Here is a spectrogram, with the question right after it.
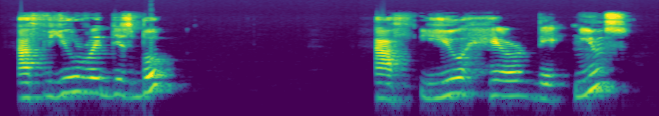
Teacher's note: General, general question, rising intonation.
